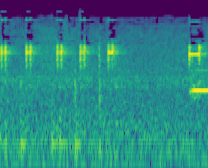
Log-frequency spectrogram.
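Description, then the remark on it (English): A series of short, high-pitched beeps from a security alarm keypad as the alarm is disarmed, one per key press, followed by a longer confirming tone at the end. Fairly clear, with no talking. “Let's disarm it now.”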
